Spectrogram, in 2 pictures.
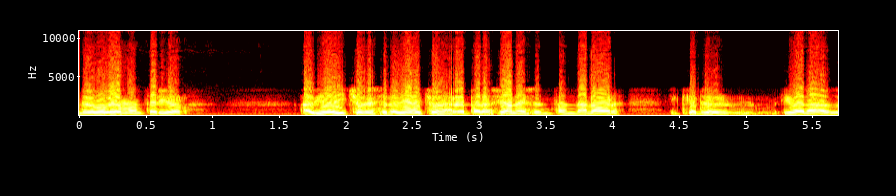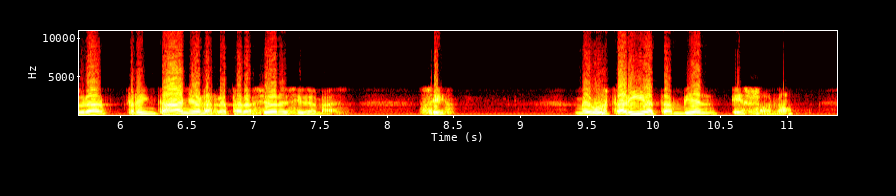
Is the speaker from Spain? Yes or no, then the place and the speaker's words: no; Argentina; he visto sorprendido algo que no conocía en mi país, en una feria italiana, con un cartel enorme que decía langostinos argentinos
